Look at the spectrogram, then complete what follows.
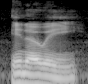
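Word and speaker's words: Inoue: But we've had the right way to pronounce the name for ICOM was Inui. Inui. I should think Inui. Inui. Yeah, and Mark says that was his first receiver.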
